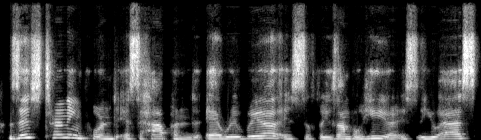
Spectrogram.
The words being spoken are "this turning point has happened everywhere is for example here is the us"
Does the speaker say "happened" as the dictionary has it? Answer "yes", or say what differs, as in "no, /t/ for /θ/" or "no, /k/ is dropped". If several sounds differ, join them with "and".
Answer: yes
